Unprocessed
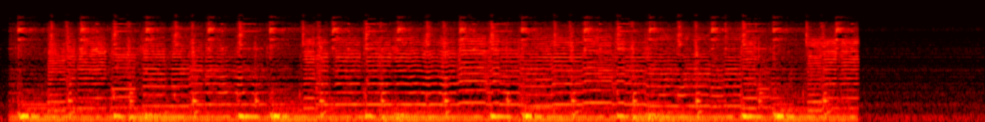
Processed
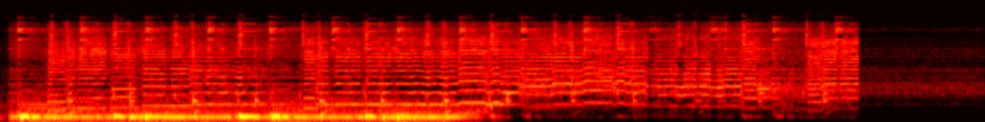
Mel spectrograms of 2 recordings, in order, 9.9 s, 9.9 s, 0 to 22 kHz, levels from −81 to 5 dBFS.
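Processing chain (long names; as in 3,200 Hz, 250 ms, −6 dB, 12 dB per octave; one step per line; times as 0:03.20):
0:06.46–0:07.25: compressor whose output falls as the input rises −34 dBFS, ratio −1
high-pass filter sweep 97 Hz → 1,100 Hz, 0:04.52–0:05.18
level +3 dB
Opus 64 kbit/s 48,000 Hz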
